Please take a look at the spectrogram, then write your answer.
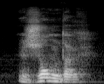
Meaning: without
- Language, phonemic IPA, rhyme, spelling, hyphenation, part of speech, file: Dutch, /ˈzɔn.dər/, -ɔndər, zonder, zon‧der, preposition, Nl-zonder.ogg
